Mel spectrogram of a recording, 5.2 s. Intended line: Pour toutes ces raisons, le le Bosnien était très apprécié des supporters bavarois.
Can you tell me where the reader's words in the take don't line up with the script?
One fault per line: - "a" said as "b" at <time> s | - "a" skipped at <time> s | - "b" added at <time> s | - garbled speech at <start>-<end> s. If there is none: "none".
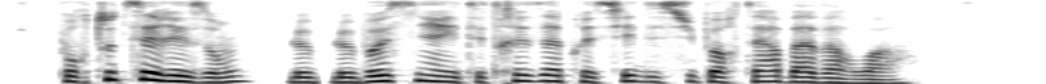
none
